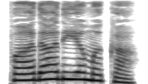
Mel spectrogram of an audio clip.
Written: ಪಾದಾದಿಯಮಕ

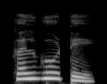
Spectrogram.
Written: ಕಲ್ಗೋಟೆ

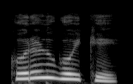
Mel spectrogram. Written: ಕೊರಳುಕೊಯ್ಕ

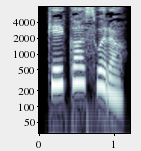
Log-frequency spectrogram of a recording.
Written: ಕೇಕಾಸ್ವರ

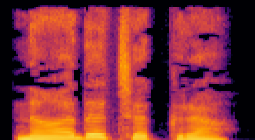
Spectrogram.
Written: ನಾದಚಕ್ರ

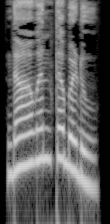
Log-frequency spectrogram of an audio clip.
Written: ದಾವಂತಬಡು

